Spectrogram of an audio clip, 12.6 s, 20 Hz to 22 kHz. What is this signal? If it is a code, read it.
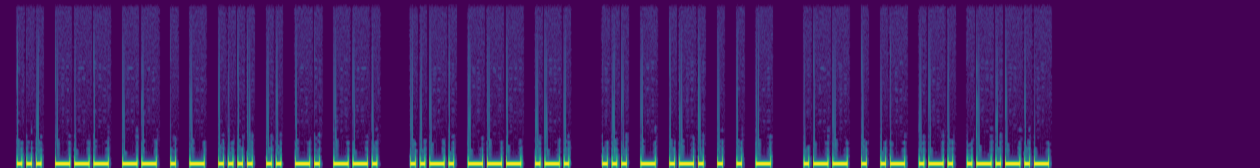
Morse code, heard as a keyed tone, about 25 wpm, 700 Hz. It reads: SOMETHING FOR STREET WEAR.
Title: Sentences from Top 1500 Words 25wpm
